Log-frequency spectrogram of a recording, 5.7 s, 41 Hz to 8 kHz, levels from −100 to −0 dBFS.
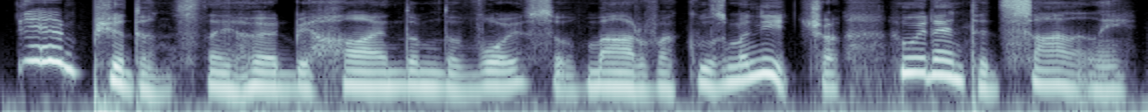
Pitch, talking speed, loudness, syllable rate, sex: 150 Hz, 145 wpm, -20 LUFS, 5.7 syllables/s, male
